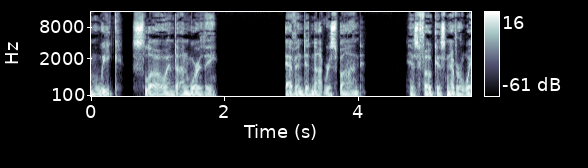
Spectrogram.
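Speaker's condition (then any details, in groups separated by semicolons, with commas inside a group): No condition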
